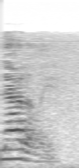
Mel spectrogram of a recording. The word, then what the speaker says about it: Natalie: T Matilda we have the flap te in Natalie Natalie Matilda Natalie now why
